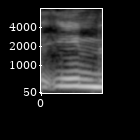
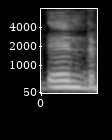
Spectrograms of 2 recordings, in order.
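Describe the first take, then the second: First: "एंड" said with short i, as "ind"; wrong pronunciation. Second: "एंड" with an e vowel, as "end"; correct pronunciation. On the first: Teacher showing students the misreading of E-N-D, "एंड" as "ind". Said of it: "के एंड नहीं पढ़ते, एंड पढ़ते हैं". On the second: Teacher correcting students' reading of E-N-D, "एंड" with e. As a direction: open "एंड" with e, never "ind". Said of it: "एंड पढ़ते हैं". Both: Shown as a demonstration.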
